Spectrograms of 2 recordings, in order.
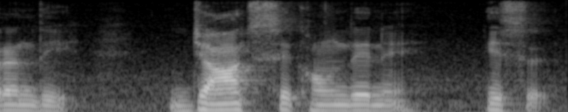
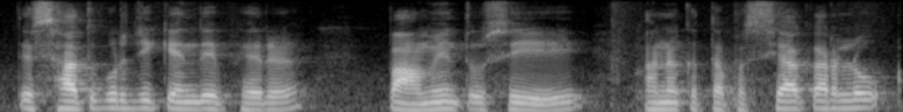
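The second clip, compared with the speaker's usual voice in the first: ordinary delivery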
